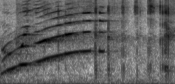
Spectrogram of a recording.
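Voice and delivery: tiny, very high, drawn-out squeal; baby-adoring coo. Acted. You see a child and melt, high soft coo. Cooing over an imagined child.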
